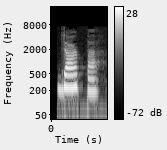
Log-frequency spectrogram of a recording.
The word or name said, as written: DARPA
